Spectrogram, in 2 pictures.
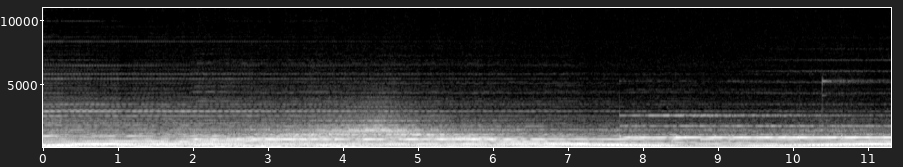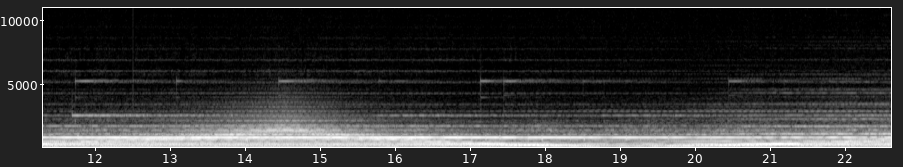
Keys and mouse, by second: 8.9-9.5 drag, 10.0 alt+z, 10.5-11.1 drag, 11.4 g, 13.4 x, 17.3 g, 21.9 click.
